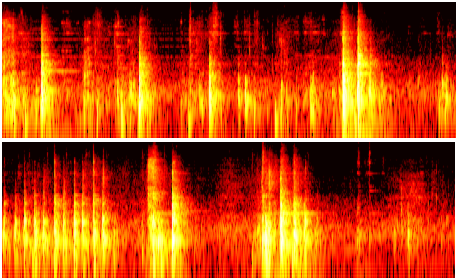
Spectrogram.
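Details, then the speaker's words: Free Troy-Bilt mower with a Honda GCV engine, spark plug wire off and blade turned by hand, oil dark and almost none left: irregular bursts of dull clunks inside the crankcase; rod knock from oil starvation suspected; crankshaft looks fairly straight. "makes some very interesting sounds inside the crank case can you hear that H let's think about this almost no oil and knocking sound inside the crank case I'm thinking these two things are related"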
